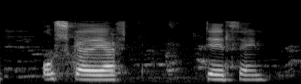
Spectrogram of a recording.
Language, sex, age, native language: Icelandic, male, 9, Icelandic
